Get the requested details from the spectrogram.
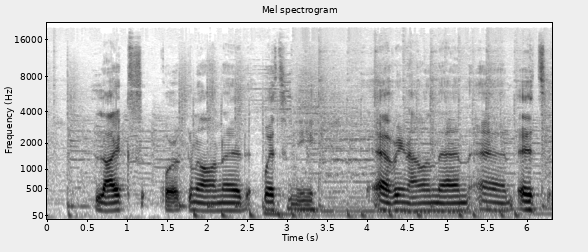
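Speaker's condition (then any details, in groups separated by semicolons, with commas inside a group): Cerebral palsy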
